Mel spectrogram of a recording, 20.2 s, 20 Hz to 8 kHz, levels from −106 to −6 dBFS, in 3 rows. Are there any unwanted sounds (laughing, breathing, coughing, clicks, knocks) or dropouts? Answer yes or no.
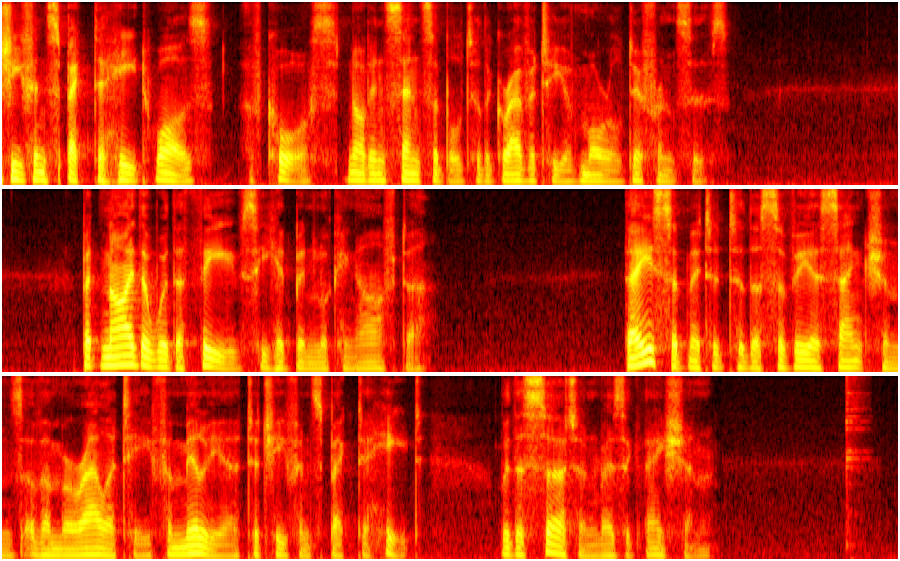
yes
